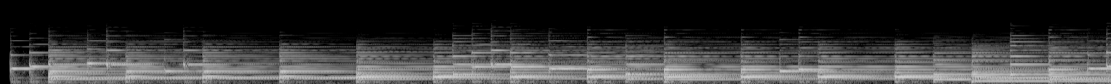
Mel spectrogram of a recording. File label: Piano ver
